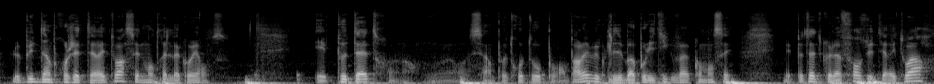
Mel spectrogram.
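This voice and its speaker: Male civil servant, low register. Measured, careful explanatory answers over light background ambience. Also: mellow. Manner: measured, cautious, hedging. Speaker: local government administrator. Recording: clear background ambient noise.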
